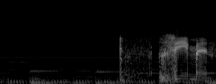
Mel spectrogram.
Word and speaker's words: Zeeman: Zeeman. Okay, and can you say the first letter? I may be pronouncing that wrong. What's the first letter of that word? Zulu. It's Z-E-E-M-A-N. Copy.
